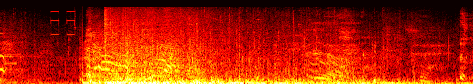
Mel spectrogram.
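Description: An explosion bursts with a loud, rumbling roar.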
